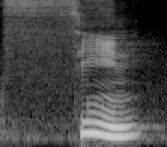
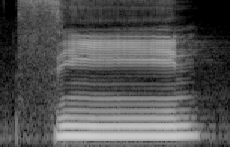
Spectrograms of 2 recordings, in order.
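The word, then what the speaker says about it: سين: So for pronouncing scene you have to use the tip of the tongue near the inner plates of the upper central incizes.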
